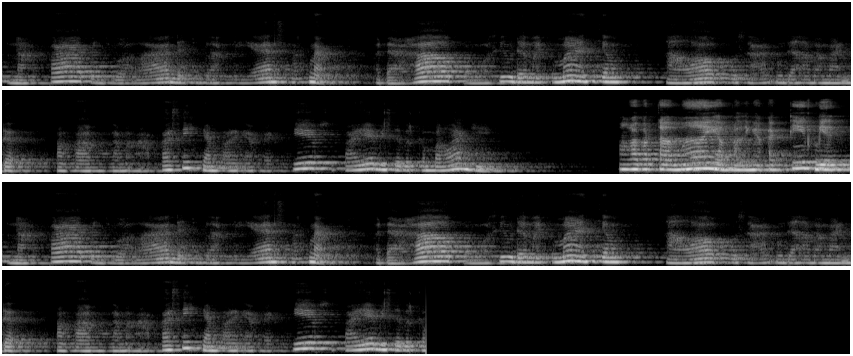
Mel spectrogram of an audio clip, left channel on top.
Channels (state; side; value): drops out; right; at 12.8 s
